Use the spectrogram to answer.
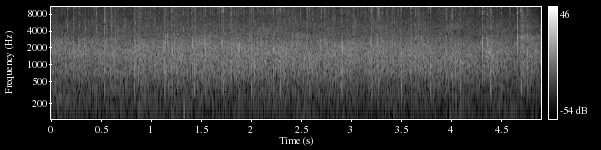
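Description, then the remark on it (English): An audience claps steadily throughout, a dense, even wash of many hands with no pauses and no voices standing out above it. “And that you missed your chance to applaud, because that's the word of the Lord.”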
